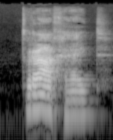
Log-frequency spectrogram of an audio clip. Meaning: 1. slowness, sluggishness 2. inertia
- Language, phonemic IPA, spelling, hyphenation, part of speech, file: Dutch, /ˈtraːx.ɦɛi̯t/, traagheid, traag‧heid, noun, Nl-traagheid.ogg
